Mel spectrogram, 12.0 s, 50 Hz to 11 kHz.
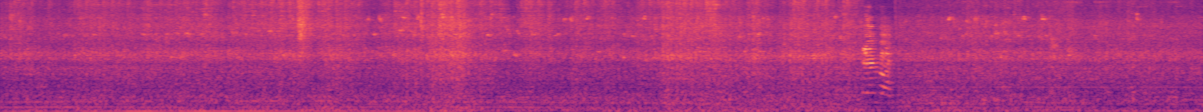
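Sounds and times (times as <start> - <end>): bus engine running: 0.0 - 12.0.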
